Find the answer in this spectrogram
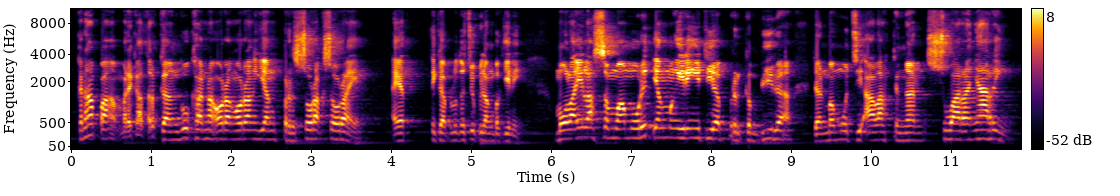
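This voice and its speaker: Fervent high-voiced male preacher. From Indonesia. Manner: reads scripture then preaches with rising fervor, shouting at peaks. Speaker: pastor. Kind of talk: sermon.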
